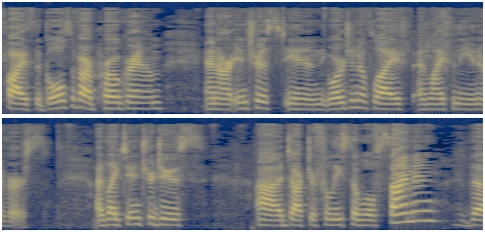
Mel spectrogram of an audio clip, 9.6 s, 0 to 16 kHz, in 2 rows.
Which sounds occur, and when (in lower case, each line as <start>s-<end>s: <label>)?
0.0s-9.6s: background noise
0.0s-1.6s: female speech
2.0s-2.6s: female speech
2.8s-5.0s: female speech
5.7s-6.7s: female speech
7.3s-9.2s: female speech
